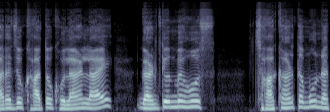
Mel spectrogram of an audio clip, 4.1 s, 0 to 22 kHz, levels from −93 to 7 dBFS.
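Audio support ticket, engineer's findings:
Engineer's findings: no audio faults found in the speech clip.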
